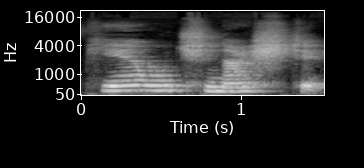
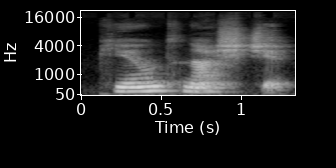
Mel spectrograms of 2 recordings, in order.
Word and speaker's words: piętnaście: So, if you try to pronounce it, it's pięćnaście, pięćnaście doesn't sound very well. And we change something with this pięć cuz it's not pięć anymore, it's piętnaście.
